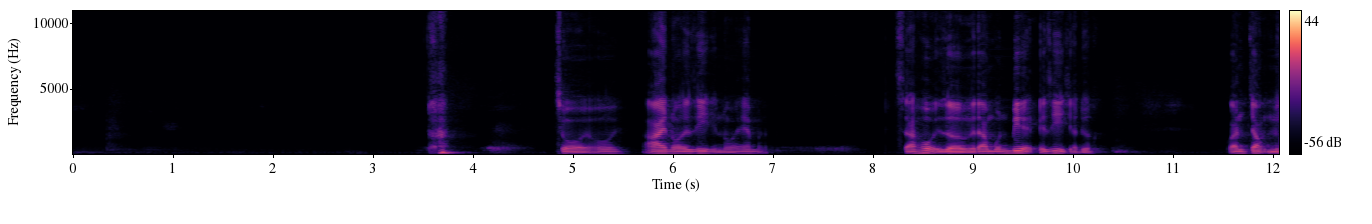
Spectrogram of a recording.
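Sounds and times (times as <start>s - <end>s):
man's short sharp vocal sound: 3.6s - 4.4s.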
